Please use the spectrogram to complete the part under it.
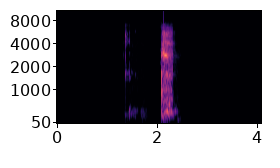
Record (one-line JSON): {"cough_length": "4.1 s", "cough_amplitude": 28307, "cough_signal_mean_std_ratio": 0.19, "survey_phase": "beta (2021-08-13 to 2022-03-07)", "age": "65+", "gender": "Female", "wearing_mask": "No", "symptom_none": true, "smoker_status": "Never smoked", "respiratory_condition_asthma": false, "respiratory_condition_other": false, "recruitment_source": "REACT", "submission_delay": "1 day", "covid_test_result": "Negative", "covid_test_method": "RT-qPCR", "influenza_a_test_result": "Negative", "influenza_b_test_result": "Negative"}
